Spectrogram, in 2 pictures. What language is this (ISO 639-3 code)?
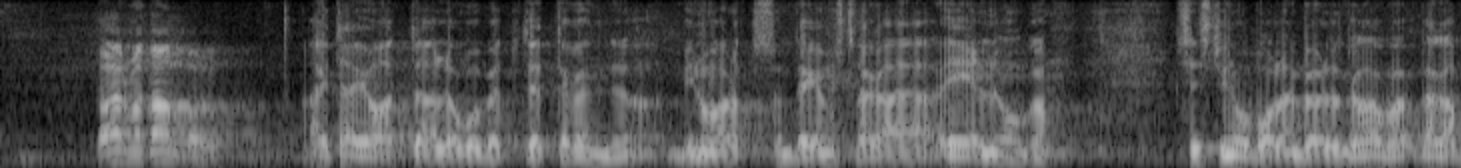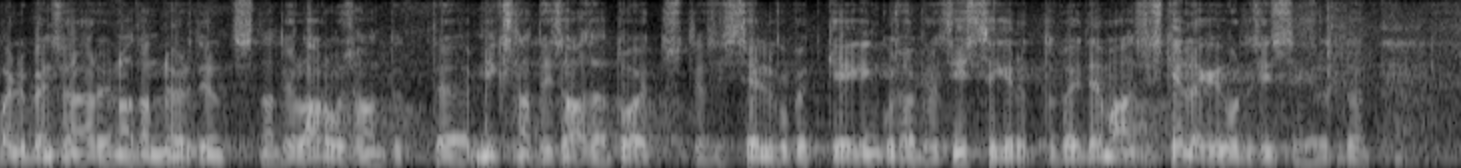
est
